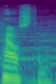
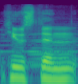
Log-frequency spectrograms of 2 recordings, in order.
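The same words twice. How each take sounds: First: The first syllable sounds like 'how'. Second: The first syllable sounds like 'hue'. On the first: This is how locals say the street name. The speaker calls it right. "So it's Houston" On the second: This is how outsiders say the street name. The speaker calls it wrong. "if you pronounce it Houston, New Yorkers will laugh at you"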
